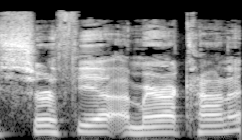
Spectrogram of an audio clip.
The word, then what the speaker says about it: Certhia americana: His track is called, if I'm pronouncing this correctly, Certhia Americana. Is that right? – That is correct.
